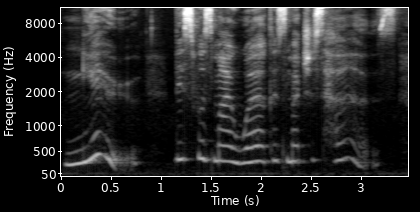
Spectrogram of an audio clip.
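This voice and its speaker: A woman playing a cool, knowing mechanic and inventor in an audio drama, measured and breathy. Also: sits high, mellow. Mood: proud, musing. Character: female car mechanic and inventor, cool, unfazed, proud.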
